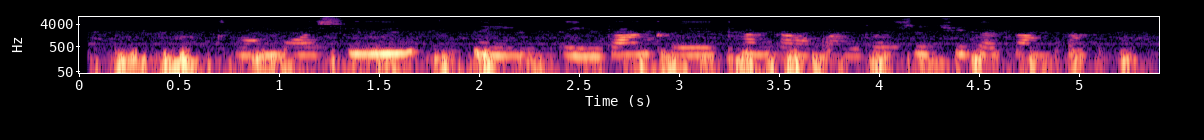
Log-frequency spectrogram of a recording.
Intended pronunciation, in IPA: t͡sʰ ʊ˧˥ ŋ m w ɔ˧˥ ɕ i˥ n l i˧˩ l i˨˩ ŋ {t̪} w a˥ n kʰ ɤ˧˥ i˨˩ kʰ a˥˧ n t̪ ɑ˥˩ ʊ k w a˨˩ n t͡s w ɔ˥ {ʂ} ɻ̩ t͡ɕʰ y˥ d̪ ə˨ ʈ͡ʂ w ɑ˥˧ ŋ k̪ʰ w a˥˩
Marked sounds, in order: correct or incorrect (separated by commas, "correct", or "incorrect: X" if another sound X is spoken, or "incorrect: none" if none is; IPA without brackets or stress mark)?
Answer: correct, correct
